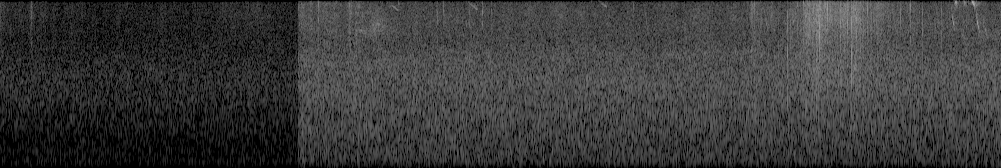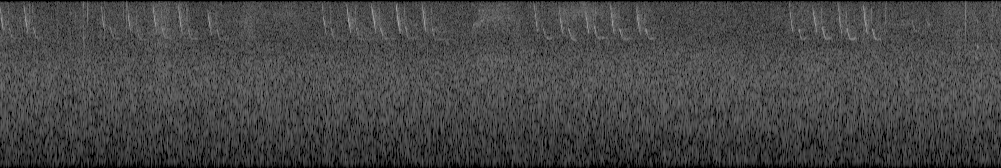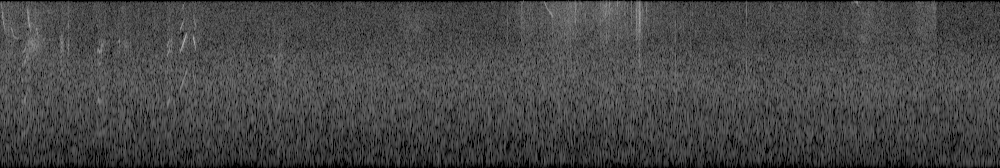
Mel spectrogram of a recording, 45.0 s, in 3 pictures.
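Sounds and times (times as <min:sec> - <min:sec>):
outdoor background hiss: 0:00.0 - 0:45.0
songbird singing: 0:04.5 - 0:07.4, 0:10.0 - 0:15.7, 0:16.3 - 0:18.8, 0:19.8 - 0:25.0, 0:26.8 - 0:33.2, 0:42.6 - 0:44.0.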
